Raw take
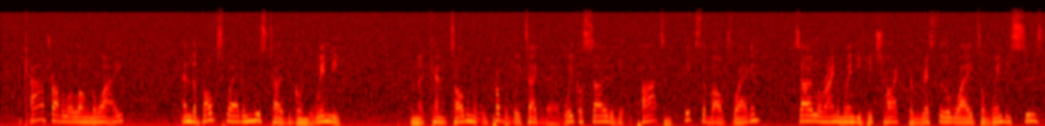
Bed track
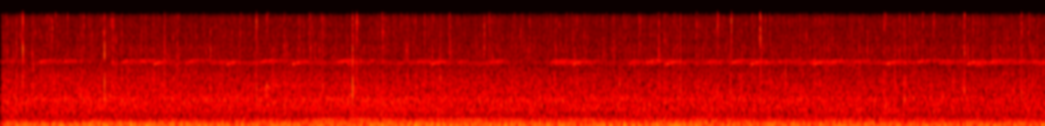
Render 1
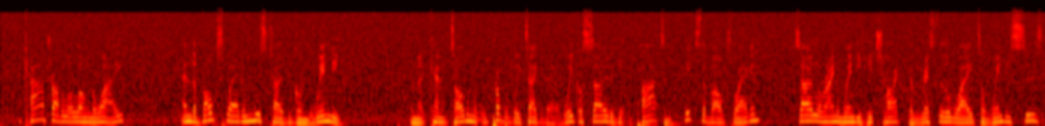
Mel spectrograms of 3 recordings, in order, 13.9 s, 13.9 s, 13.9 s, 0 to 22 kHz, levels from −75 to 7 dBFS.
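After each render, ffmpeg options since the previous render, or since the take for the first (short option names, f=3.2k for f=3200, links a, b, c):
-af "bandreject=f=50:t=h:w=4,bandreject=f=100:t=h:w=4"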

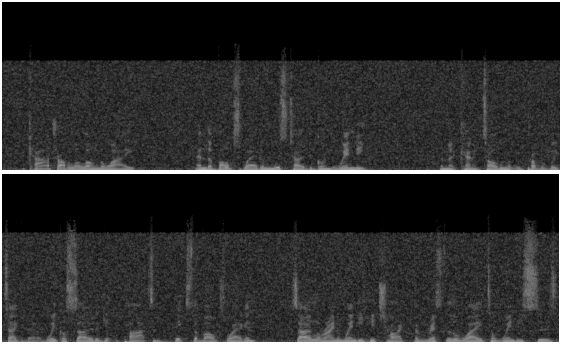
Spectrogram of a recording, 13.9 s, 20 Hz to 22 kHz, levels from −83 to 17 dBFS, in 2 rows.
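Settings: -af "afftdn=nr=13:nf=-41"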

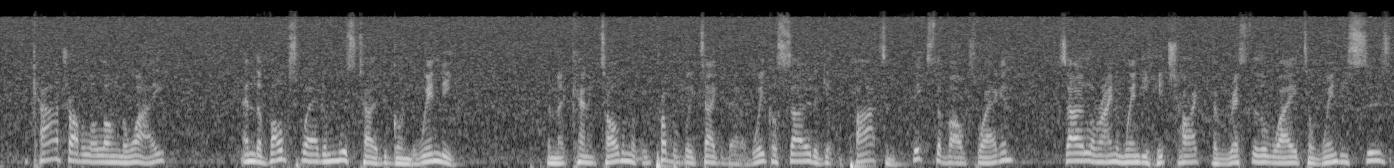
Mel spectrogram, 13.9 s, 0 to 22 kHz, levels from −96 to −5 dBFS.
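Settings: -af "volume=6dB"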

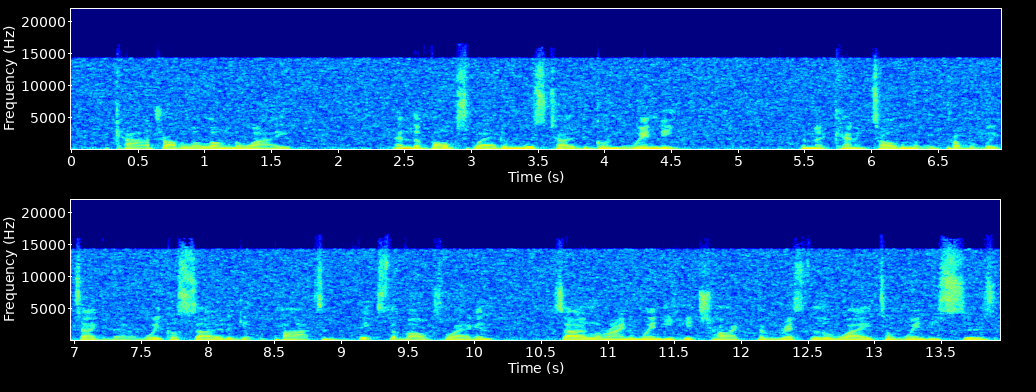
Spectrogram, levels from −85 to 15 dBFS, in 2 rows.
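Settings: -af anull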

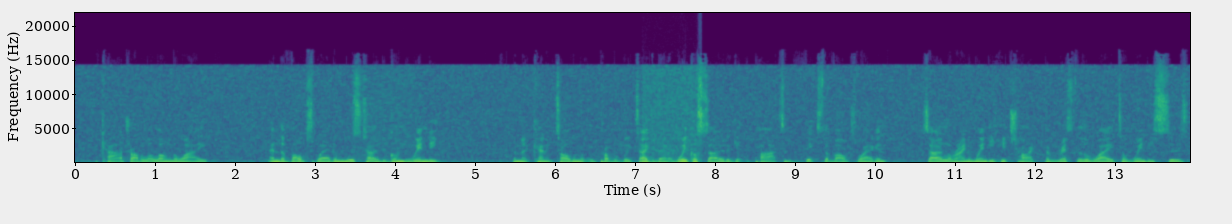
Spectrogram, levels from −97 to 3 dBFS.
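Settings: -filter_complex "[0:a]asettb=1/sr,asplit=3[a][b][c];[a]atrim=end=3.444[d];[b]atrim=start=3.44:end=4.24,asetpts=PTS-STARTPTS,afade=t=in:d=0.004:c=qsin,afade=t=out:st=0.796:d=0.004:c=qsin,asplit=2[e][f];[f]adelay=18,volume=-3.5dB[g];[e][g]amix=inputs=2:normalize=0,atrim=end_sample=35280[h];[c]atrim=start=4.236[i];[d][h]acrossfade=d=0.004:c1=hsin:c2=qsin[j];[j][i]acrossfade=d=0.004:c1=qsin:c2=hsin,asettb=1/sr,asplit=3[k][l][m];[k]atrim=end=7.084[n];[l]atrim=start=7.08:end=7.83,asetpts=PTS-STARTPTS,afade=t=in:d=0.004:c=qsin,afade=t=out:st=0.746:d=0.004:c=qsin,acontrast=85[o];[m]atrim=start=7.826[p];[n][o]acrossfade=d=0.004:c1=hsin:c2=qsin[q];[q][p]acrossfade=d=0.004:c1=qsin:c2=hsin"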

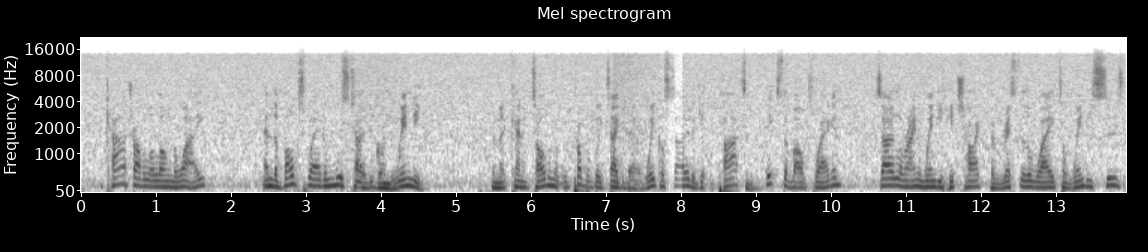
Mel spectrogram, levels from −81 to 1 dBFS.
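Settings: -filter_complex "[0:a]asplit=2[a][b];[a]atrim=end=8.01,asetpts=PTS-STARTPTS,afade=t=out:st=6.89:d=1.12:silence=0.199526[c];[b]atrim=start=8.01,asetpts=PTS-STARTPTS,afade=t=in:d=0.004:c=hsin:silence=0.199526[d];[c][d]concat=n=2:v=0:a=1"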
